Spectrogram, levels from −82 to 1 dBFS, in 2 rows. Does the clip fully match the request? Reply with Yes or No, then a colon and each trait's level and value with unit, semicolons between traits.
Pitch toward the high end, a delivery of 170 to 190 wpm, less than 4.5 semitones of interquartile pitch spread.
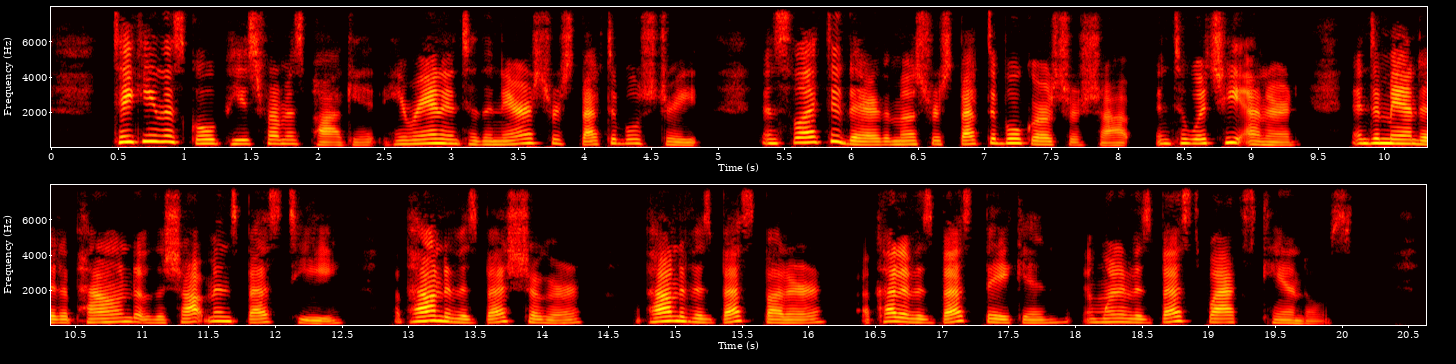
No: high, 200 Hz; average, 175 wpm; wide, 5.5 semitones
